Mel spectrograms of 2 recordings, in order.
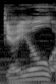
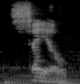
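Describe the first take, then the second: First: The word begins with a G sound. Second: The word begins with an S sound. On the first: "I'm guessing the S is silent" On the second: "or maybe the G is silent"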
